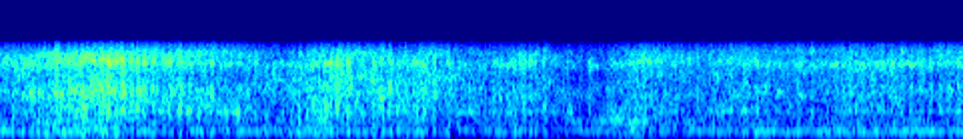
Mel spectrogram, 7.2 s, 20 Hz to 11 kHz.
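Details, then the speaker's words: Dio-2 50cc two-stroke scooter, stock piston, rings and bore, with HHO cell module fitted: buzzy idle swelling with gentle revs, crisp and even; runs well, engine seems a bit more aggressive; normal idle and revving. "we tested it earlier and it runs very well engine seems a little bit more aggressive"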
